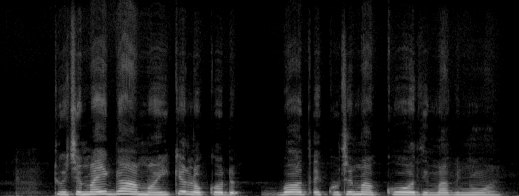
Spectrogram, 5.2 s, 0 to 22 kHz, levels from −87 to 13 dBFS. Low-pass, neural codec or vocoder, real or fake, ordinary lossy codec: none; codec, 44.1 kHz, 7.8 kbps, Pupu-Codec; fake; none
